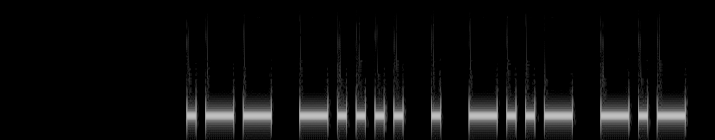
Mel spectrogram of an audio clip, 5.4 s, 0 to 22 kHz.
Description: Morse code, heard as a keyed tone, about 17 wpm, 700 Hz. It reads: W6EXK
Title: USA Call Signs - 5 Characters - Repeated 2x - 17wpm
